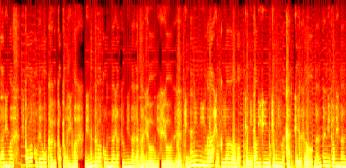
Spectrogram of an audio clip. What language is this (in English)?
Japanese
